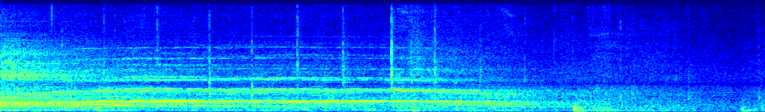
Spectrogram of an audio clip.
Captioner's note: crowd cheering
